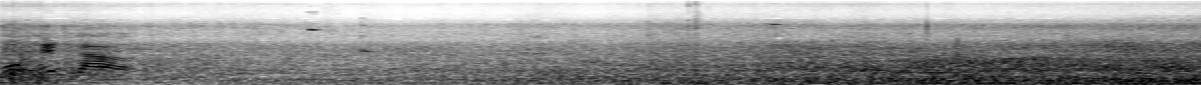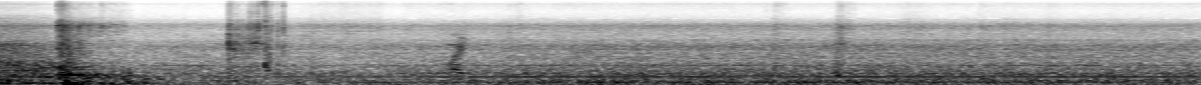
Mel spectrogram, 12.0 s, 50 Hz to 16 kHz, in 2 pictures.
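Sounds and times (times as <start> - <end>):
vehicle engine and road noise: 0.0 - 12.0
sharp thump: 6.2 - 6.8.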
